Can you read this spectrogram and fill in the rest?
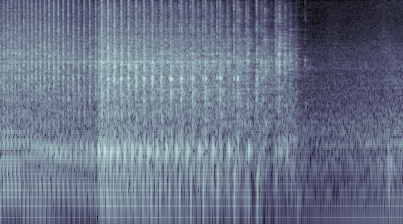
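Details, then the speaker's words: Murray riding mower single-cylinder after freeing locked engine, exhaust removed due to smoking: loud harsh uneven open-exhaust barking, runs a couple seconds then dies; stalling possibly from low fuel. "I fired this thing back up I got my ear protection on - this is gonna probably loud"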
